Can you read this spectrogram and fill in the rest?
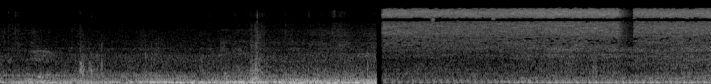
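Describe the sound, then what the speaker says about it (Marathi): A car is washed with a pressurised water spray at a car wash in Kerala, giving a loud, continuous hissing rush that shifts sharply in tone partway through, with no talking. "कार वॉश करून आता"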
